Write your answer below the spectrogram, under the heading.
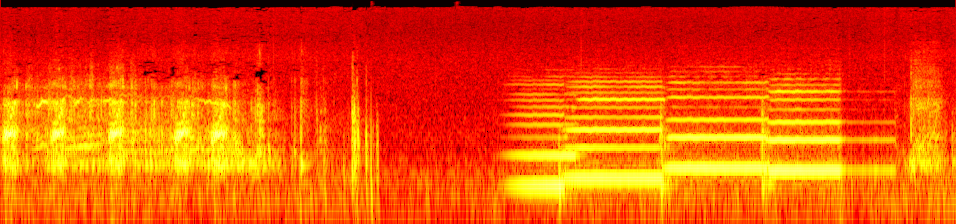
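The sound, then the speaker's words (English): A pig grunting: a run of short, rough grunts comes in quick bursts at the start, followed after a pause by a sustained tone that shifts in steps. “This is a pig.”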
